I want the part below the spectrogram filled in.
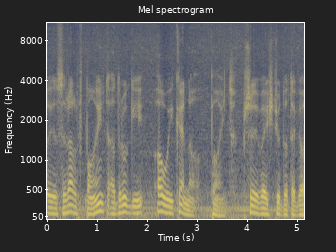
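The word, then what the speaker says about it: Owikeno: Ralph Point a drugi o weekeno Point przy wejściu do tego Hardy in LED o weekeno to dosyć często występująca nazwa na tych terenach wymawiana jest także jako ohikino ołykano o weekenno a nazwa pochodzi od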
